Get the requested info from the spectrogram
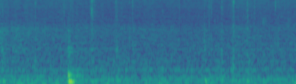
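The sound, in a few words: onions and ginger paste frying in a pan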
